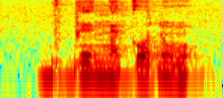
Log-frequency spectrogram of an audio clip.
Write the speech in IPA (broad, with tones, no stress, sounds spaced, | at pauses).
b u˧ b eː˧ ŋ ɛ̃˧ k o˨˦ ɗ ũ˨˦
